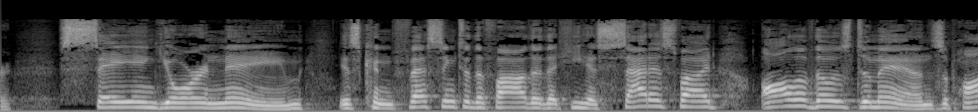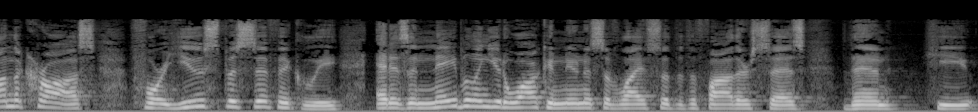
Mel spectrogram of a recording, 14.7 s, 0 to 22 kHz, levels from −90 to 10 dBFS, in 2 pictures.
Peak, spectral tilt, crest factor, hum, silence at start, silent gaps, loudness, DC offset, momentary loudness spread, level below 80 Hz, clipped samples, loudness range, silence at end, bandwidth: 0 dBFS; -5 dB/octave; 16 dB; none; 0 s; none; -17 LUFS; 1%; 6 LU; -54 dBFS; under 0.1%; 2 LU; 0 s; 11 kHz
